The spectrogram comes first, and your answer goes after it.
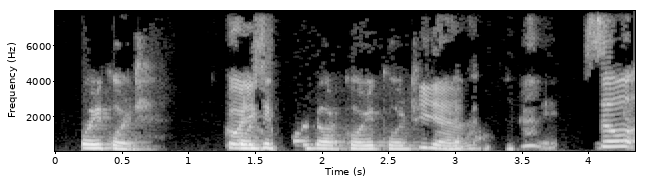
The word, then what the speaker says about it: Kozhikode: How is it pronounced? Kozhikode.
